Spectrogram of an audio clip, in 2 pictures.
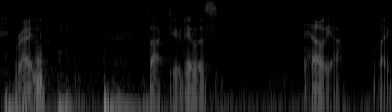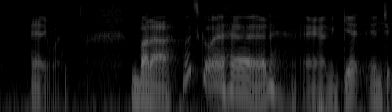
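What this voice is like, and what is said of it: Deeper, rougher voice than usual. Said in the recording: “my voice is a little deeper tonight because from fucking wrestling, but this bourbon too”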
